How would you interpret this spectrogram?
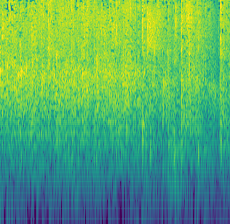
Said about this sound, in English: Some applause, please.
